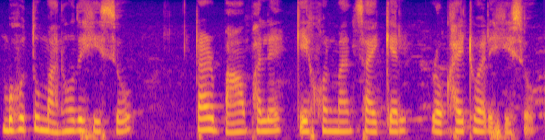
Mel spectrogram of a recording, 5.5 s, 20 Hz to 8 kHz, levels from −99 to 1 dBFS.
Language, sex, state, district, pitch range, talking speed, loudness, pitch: Assamese, female, Assam, Sonitpur, 210-235 Hz, 110 wpm, -19 LUFS, 220 Hz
